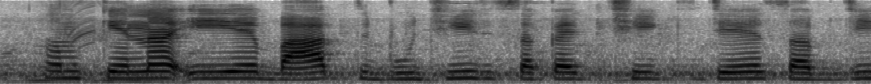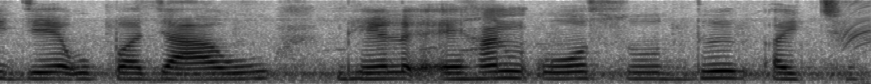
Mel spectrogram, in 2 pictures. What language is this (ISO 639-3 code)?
mai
